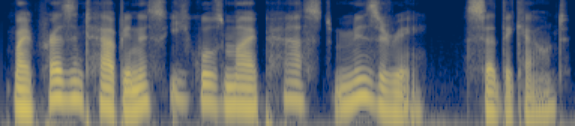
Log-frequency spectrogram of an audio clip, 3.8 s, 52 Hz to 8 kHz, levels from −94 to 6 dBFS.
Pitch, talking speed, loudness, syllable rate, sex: 125 Hz, 155 wpm, -23 LUFS, 4.7 syllables/s, male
